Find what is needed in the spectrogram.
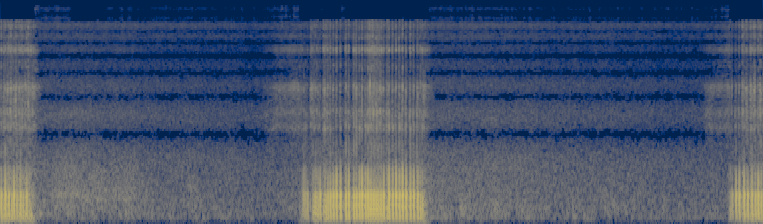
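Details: Tired sleeping puppy: loud, buzzing snores of about one second each, roughly every four seconds, with quiet between them; dog snoring.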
